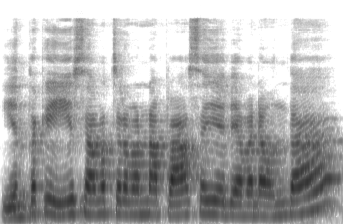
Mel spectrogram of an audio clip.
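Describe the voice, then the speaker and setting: A woman's voice: a little high, steady tone, fairly quick, voice pushed up, lightly acted. A woman voicing a stern, disapproving middle-aged uncle who nags. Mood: scornful. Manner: scornful, nagging.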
